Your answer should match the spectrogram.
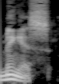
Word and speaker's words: Menzies: And his name, interestingly, so it's obviously a Scottish surname, which Scots will tell you is pronounced Mingus.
